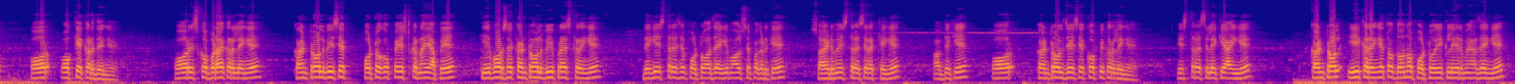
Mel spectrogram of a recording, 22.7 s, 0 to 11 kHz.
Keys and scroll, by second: 8.4 ctrl+v, 12.4 ctrl+=, 12.9 ctrl+-, 16.0 ctrl+j, 19.0 Up, 19.4 Right, 20.2 ctrl+e.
